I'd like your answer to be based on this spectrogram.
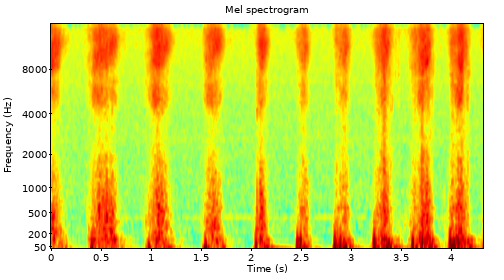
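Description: Long bare nails scratch hard at a fluffy faux-fur microphone windscreen in about ten rough, rhythmic bursts. Each stroke is a deep, muffled, throbbing rumble, almost all low-frequency, with faint brushy hiss on top.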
